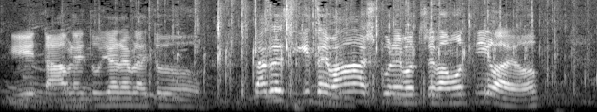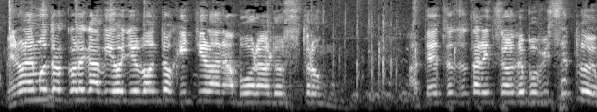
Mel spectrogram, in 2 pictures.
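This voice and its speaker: A man's voice: high voice, slight background noise. A man presenting a live outdoor falconry show, talking to the crowd with lots of tag questions. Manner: lively, addresses crowd, frequent tag questions. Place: outdoor field at a bird show.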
